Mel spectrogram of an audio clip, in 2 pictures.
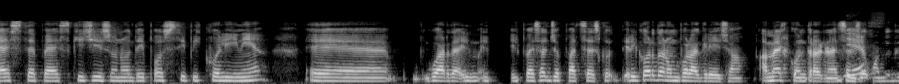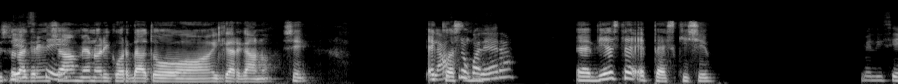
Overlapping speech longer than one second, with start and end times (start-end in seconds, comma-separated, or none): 8.4-9.8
